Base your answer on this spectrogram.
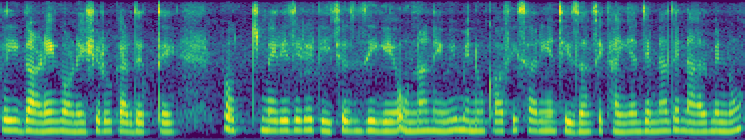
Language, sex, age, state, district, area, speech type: Punjabi, female, 18-30, Punjab, Tarn Taran, rural, spontaneous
